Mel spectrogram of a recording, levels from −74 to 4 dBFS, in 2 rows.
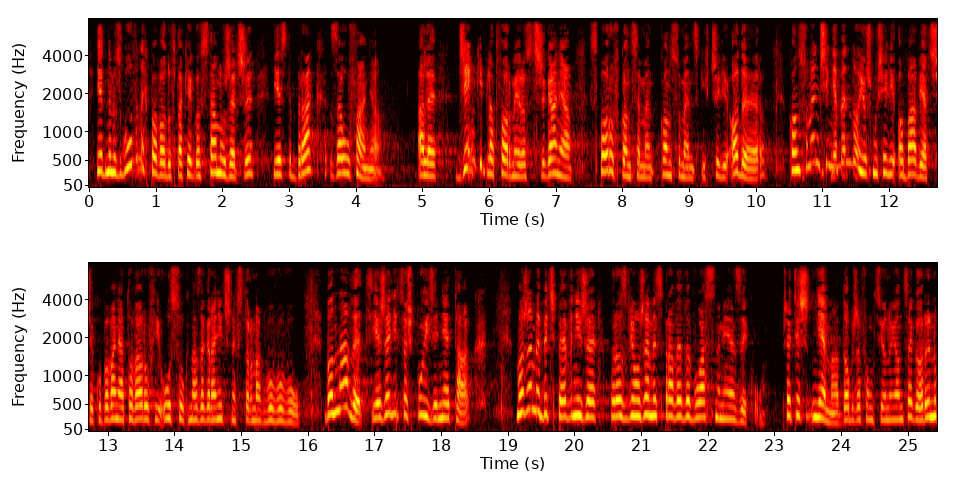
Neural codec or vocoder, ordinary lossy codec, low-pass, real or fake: none; MP3, 32 kbps; 7.2 kHz; real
